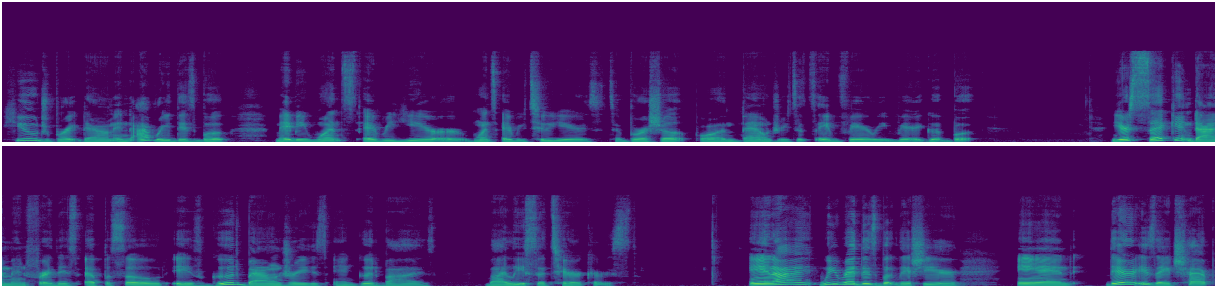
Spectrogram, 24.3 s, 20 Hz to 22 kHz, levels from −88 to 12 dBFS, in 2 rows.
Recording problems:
none

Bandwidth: 14.5 kHz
